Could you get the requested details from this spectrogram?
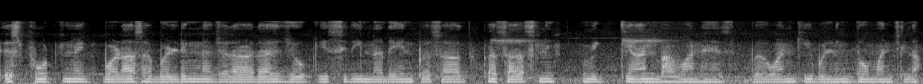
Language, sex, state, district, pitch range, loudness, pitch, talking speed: Hindi, male, Bihar, Jamui, 120-125 Hz, -18 LUFS, 120 Hz, 160 wpm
